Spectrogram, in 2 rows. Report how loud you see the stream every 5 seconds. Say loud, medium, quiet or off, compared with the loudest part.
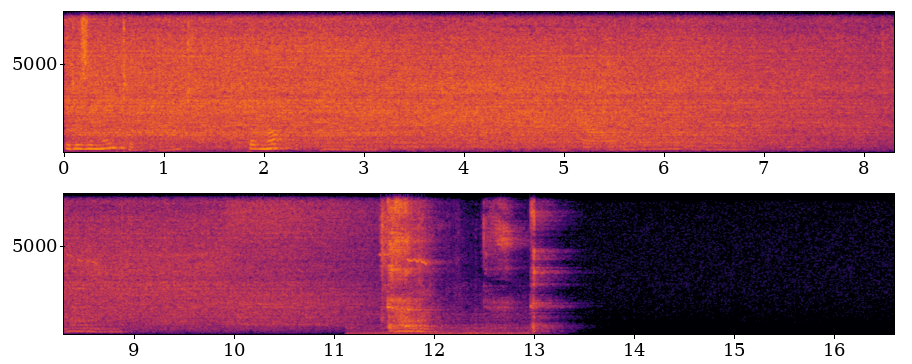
loud, loud, quiet, off.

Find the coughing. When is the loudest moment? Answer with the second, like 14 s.
12 s.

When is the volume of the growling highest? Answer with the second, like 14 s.
12 s.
